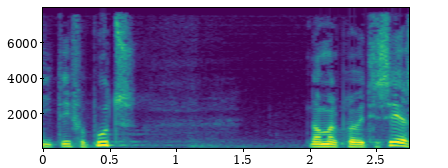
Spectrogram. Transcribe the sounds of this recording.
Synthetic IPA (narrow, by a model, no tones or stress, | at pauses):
ḭːd̥e̝æɐfɒ̽b̥ud̥ | nɒmænpʰʁiʋæt͡sʰi̥se̝̰ːɐ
